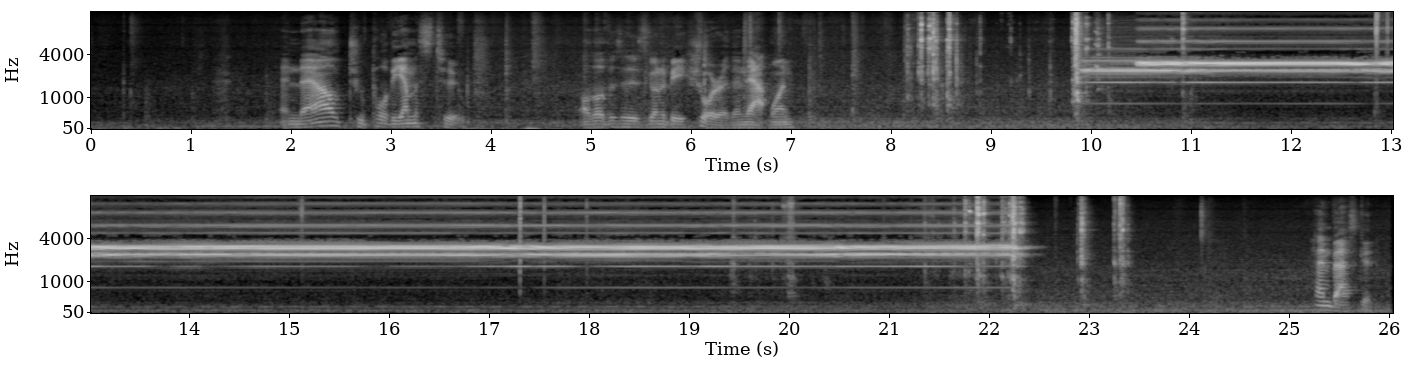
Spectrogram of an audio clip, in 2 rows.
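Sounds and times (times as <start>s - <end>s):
pull station clicks: 8.2s - 11.5s, 12.5s - 13.4s, 16.9s - 23.6s
fire alarm horns: 8.2s - 23.4s
lower alarm horn tone: 9.8s - 22.6s.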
